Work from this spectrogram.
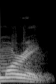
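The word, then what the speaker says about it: Moehrig: uh is it washington it's like morehead oh trayvon morrig yes sir i want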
